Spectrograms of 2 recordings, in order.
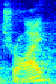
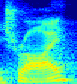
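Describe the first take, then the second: First: The word is said short and clipped. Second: The word is drawn out and trails off. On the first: "instead of saying try" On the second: "You make it trail off"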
